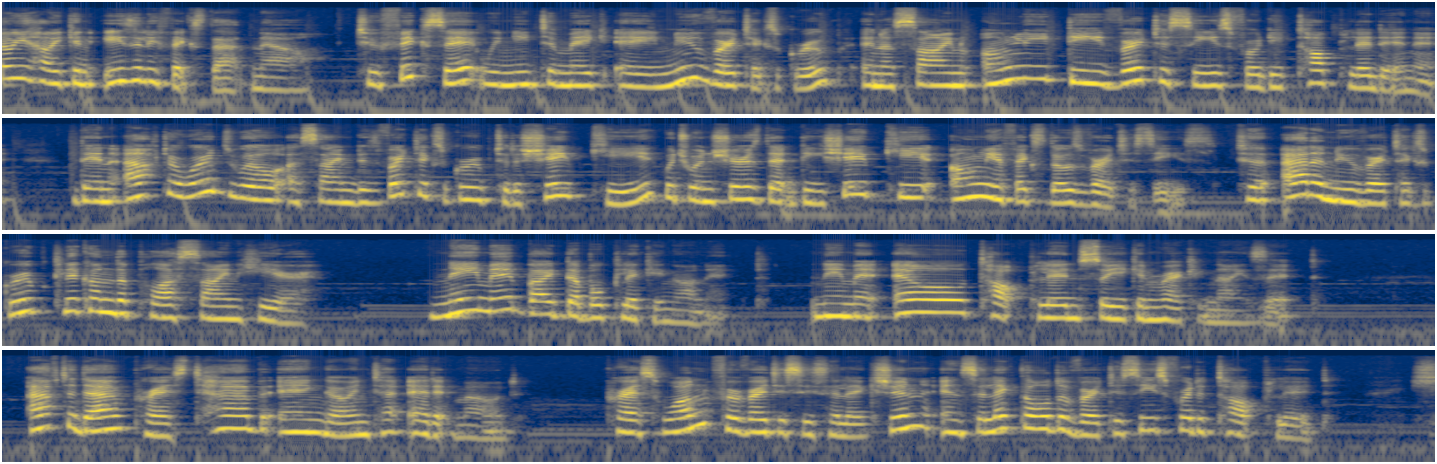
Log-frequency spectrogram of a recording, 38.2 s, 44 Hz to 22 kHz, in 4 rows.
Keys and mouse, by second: 30.4 Tab, 32.0 1.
